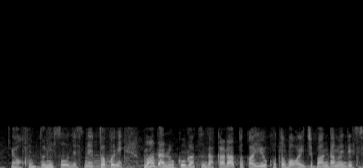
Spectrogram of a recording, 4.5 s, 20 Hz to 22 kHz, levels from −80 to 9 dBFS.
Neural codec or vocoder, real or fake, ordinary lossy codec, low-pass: codec, 16 kHz, 4 kbps, X-Codec, HuBERT features, trained on general audio; fake; none; 5.4 kHz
